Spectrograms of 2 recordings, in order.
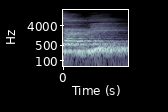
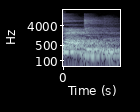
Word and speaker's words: habit: L'automne, en automne, tu portes des habits. Alors, habit, il y a un H muet qui ne se prononce pas.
